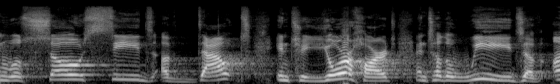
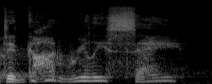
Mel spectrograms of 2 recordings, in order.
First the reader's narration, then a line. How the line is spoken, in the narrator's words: Satan whispered into Eve's ear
